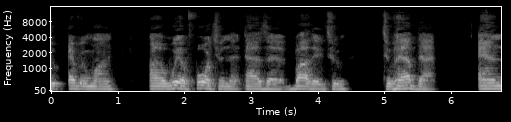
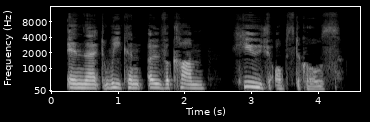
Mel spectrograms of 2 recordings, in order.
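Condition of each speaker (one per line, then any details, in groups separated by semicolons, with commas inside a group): Sporadic ALS; swallowing and breathing tested; must speak slower and carefully
No condition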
